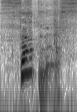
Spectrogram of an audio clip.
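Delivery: sarcastic. Real, not acted. Paper missing, sarcastic.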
